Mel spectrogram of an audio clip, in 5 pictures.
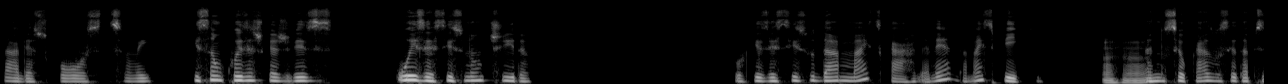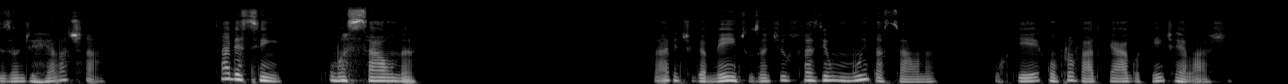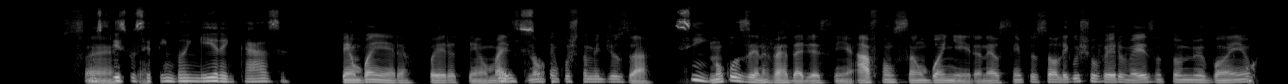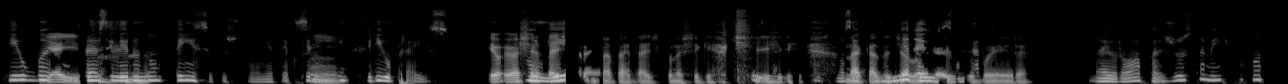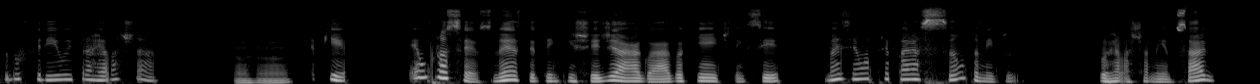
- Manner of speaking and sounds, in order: chuckle; laughing while speaking: "aqui"
- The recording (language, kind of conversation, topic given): Portuguese, advice, Por que não consigo relaxar em casa quando tenho pensamentos acelerados?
